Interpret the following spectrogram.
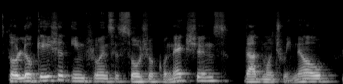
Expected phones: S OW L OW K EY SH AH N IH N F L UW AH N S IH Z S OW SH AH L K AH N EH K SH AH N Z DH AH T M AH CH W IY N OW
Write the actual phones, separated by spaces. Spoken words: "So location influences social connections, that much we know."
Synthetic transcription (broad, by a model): S OW L OW K EY SH AH N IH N F L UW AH N S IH S OW SH AH L K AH N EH K SH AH N S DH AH T M AH CH W IY N OW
